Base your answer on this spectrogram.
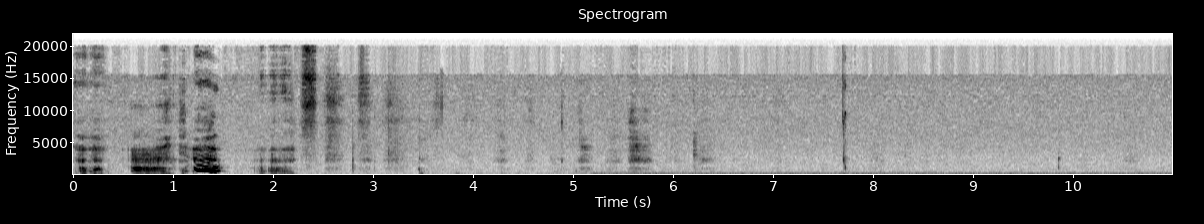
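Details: Infant making a few short gurgling, whimpery vocal sounds with a pitch glide, then falling quiet.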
